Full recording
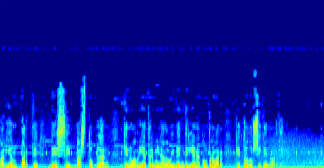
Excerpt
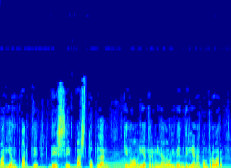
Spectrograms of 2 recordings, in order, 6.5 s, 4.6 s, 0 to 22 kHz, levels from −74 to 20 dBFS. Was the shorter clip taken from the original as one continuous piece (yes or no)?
yes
